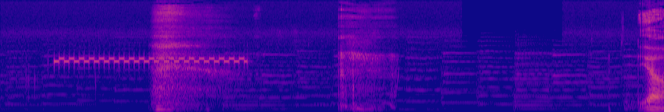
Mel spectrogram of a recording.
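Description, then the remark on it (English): A phone ringtone for an incoming call late at night rings out in a steady electronic pattern for about two seconds, accompanied by bursts of rustling noise and faint background tones, moderately loud. “Man, why are you calling so late?”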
